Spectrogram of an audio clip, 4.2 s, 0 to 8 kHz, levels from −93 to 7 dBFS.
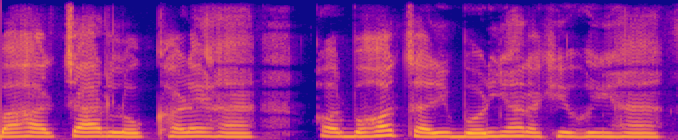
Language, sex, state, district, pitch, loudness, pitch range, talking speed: Hindi, female, Jharkhand, Palamu, 225 Hz, -16 LUFS, 220-235 Hz, 170 wpm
